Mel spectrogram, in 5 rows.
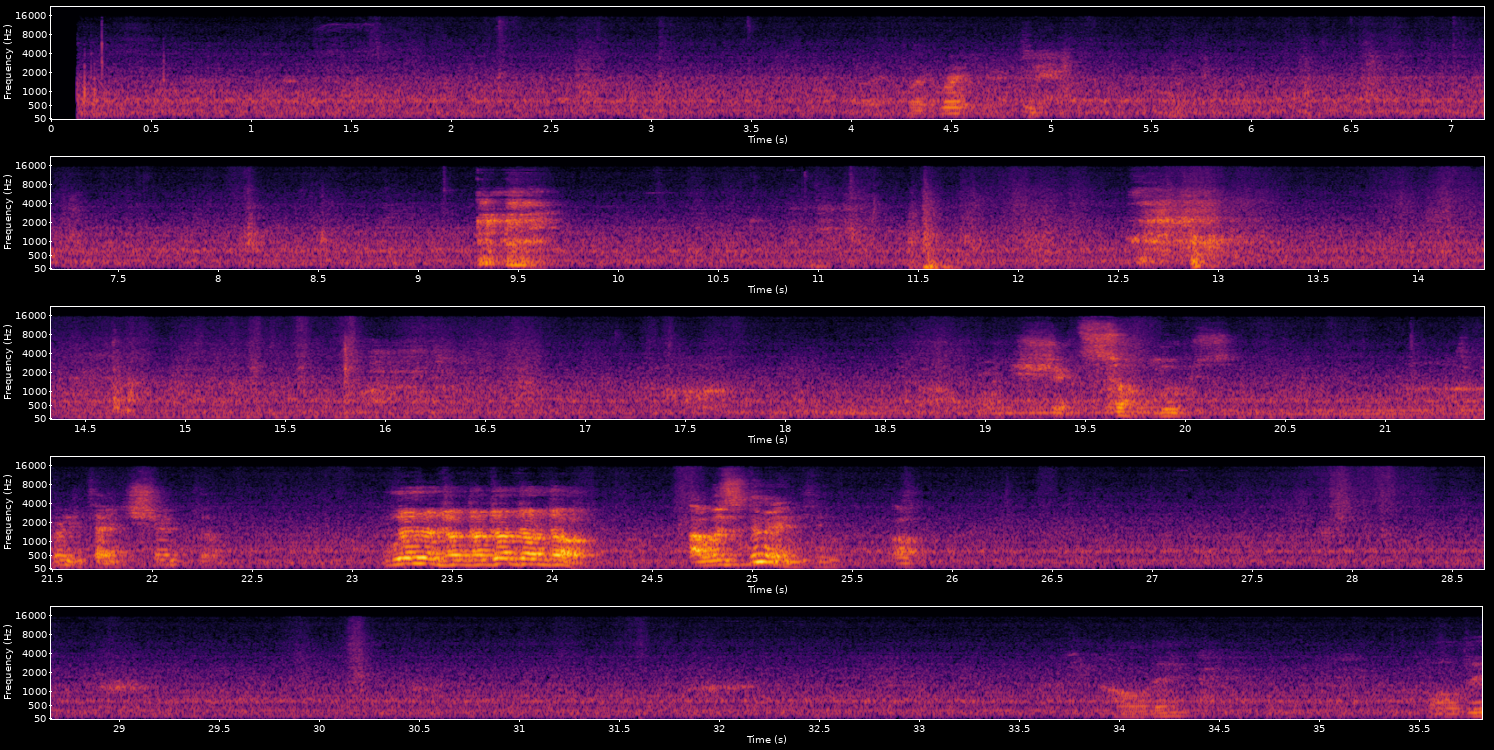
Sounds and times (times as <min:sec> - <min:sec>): Speech: 0:04.0 - 0:05.2, 0:19.0 - 0:20.3, 0:21.4 - 0:22.4, 0:23.2 - 0:25.9, 0:33.9 - 0:34.5, 0:35.5 - 0:35.8.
